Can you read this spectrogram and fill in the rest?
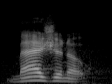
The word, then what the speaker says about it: Maginot: Maginot. That's how you pronounce it. It's French.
